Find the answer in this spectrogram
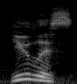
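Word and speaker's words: Jullus: were able to rescue Asia thank the 12 Ulus is how they say his name j u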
